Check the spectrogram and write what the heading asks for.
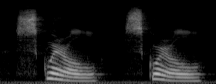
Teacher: it ends with that dark L so the tongue tip has to come up to the roof of the mouth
